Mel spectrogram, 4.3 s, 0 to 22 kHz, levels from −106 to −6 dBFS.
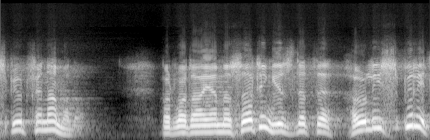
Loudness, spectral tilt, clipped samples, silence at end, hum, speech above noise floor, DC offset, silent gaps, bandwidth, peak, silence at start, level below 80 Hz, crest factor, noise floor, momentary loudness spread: -14 LUFS; -6.5 dB/octave; under 0.1%; 0 s; none; 34 dB; under 0.1%; none; 7.6 kHz; -2 dBFS; 0 s; -62 dBFS; 12 dB; -48 dBFS; 6 LU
